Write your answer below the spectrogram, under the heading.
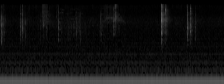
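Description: Scattered keystrokes on a computer keyboard, with a louder key press about three seconds in. A steady low electrical hum runs underneath.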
